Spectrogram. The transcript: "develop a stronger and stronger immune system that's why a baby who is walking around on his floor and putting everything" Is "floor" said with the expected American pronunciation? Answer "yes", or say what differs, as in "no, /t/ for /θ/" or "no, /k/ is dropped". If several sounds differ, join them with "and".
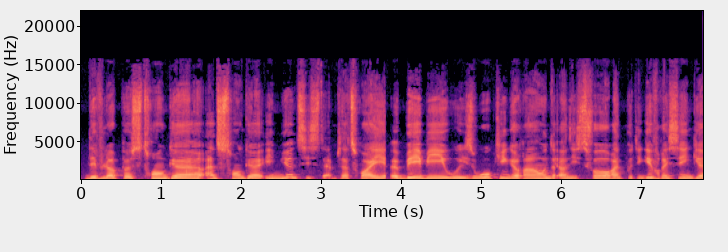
no, /l/ is dropped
